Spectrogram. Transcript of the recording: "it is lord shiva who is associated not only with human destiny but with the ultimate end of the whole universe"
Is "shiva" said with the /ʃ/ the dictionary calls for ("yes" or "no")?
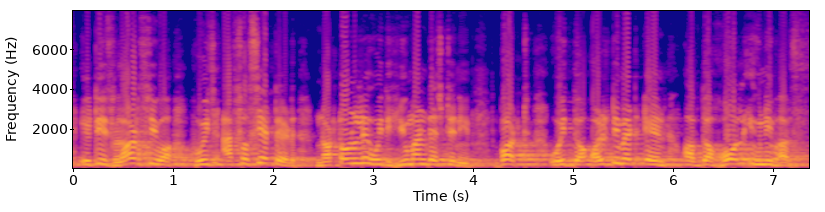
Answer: no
